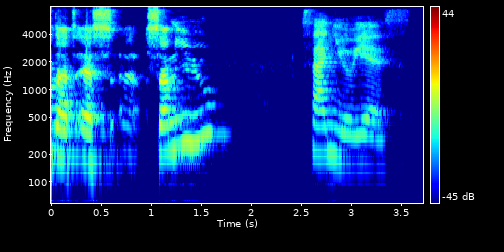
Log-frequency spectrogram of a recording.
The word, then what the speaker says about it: Sanyu: How do you pronounce that? As Sanyu? Sanyu, yes. Sanyu.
